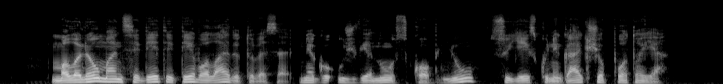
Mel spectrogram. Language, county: Lithuanian, Klaipėda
